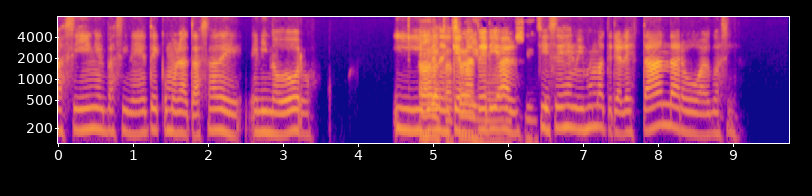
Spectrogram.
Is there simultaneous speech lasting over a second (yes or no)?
yes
